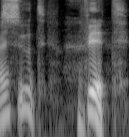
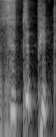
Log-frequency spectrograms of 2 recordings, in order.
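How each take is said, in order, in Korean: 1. 마지막 음절은 f 소리로 시작합니다. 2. 마지막 음절은 p 소리로 시작합니다. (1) "F 발음" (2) "수트핏 하면은 다른 게 들릴 수 있잖아요"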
